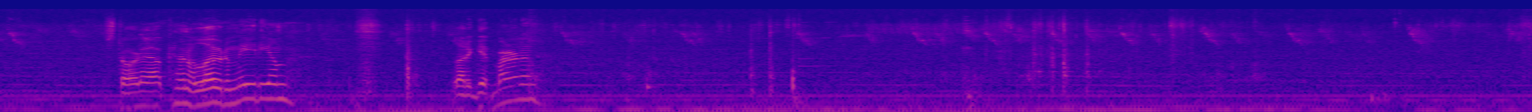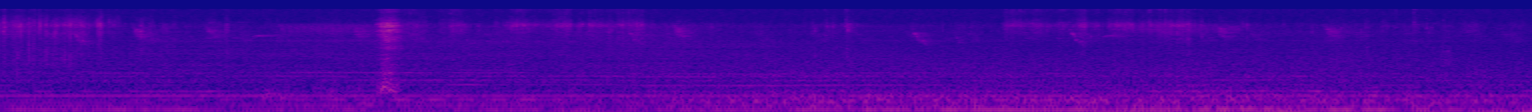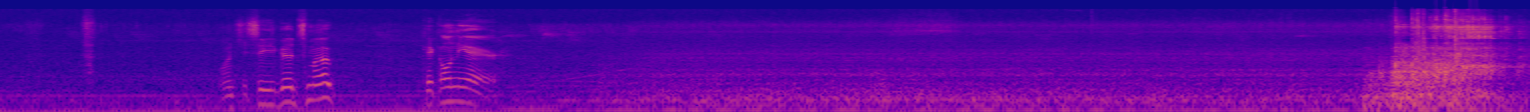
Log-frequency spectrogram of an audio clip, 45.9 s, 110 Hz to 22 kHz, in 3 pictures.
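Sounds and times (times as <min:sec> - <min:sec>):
forge air blower humming: 0:00.0 - 0:45.9.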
